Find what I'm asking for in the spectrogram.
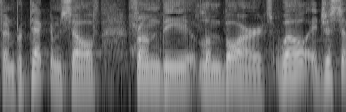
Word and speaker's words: Lombards: Say Lombards. I think that's the right way to say it. That's the way I say it anyway.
